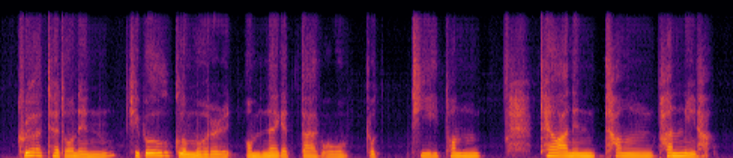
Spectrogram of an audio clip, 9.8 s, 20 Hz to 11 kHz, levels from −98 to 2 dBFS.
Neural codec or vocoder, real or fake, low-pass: codec, 16 kHz in and 24 kHz out, 0.6 kbps, FocalCodec, streaming, 4096 codes; fake; 9.9 kHz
